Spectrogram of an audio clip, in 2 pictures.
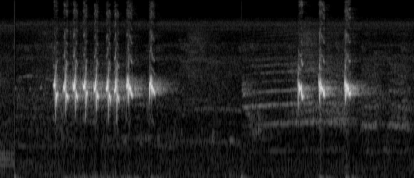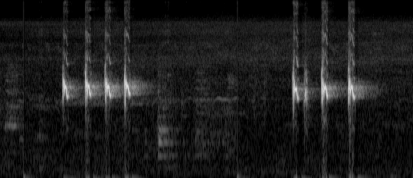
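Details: Female sooty-headed bulbul calling the male: bursts of sharp, bright chirps, first a rapid run of about eight notes, then groups of two to four spaced chirps repeated every couple of seconds. Faint soft tones sit between bursts.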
